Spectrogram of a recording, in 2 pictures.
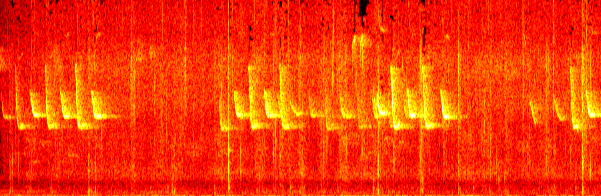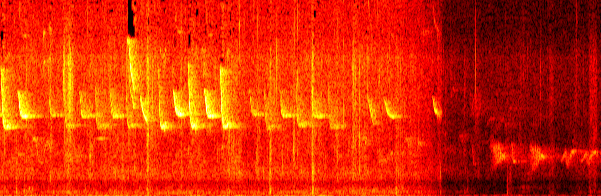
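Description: Forest birds singing in repeated quick phrases of short high chirps, over footsteps on a dirt path that give scattered sharp crunches. The sound cuts off abruptly about three seconds before the end, leaving only a faint, lower bird call.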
